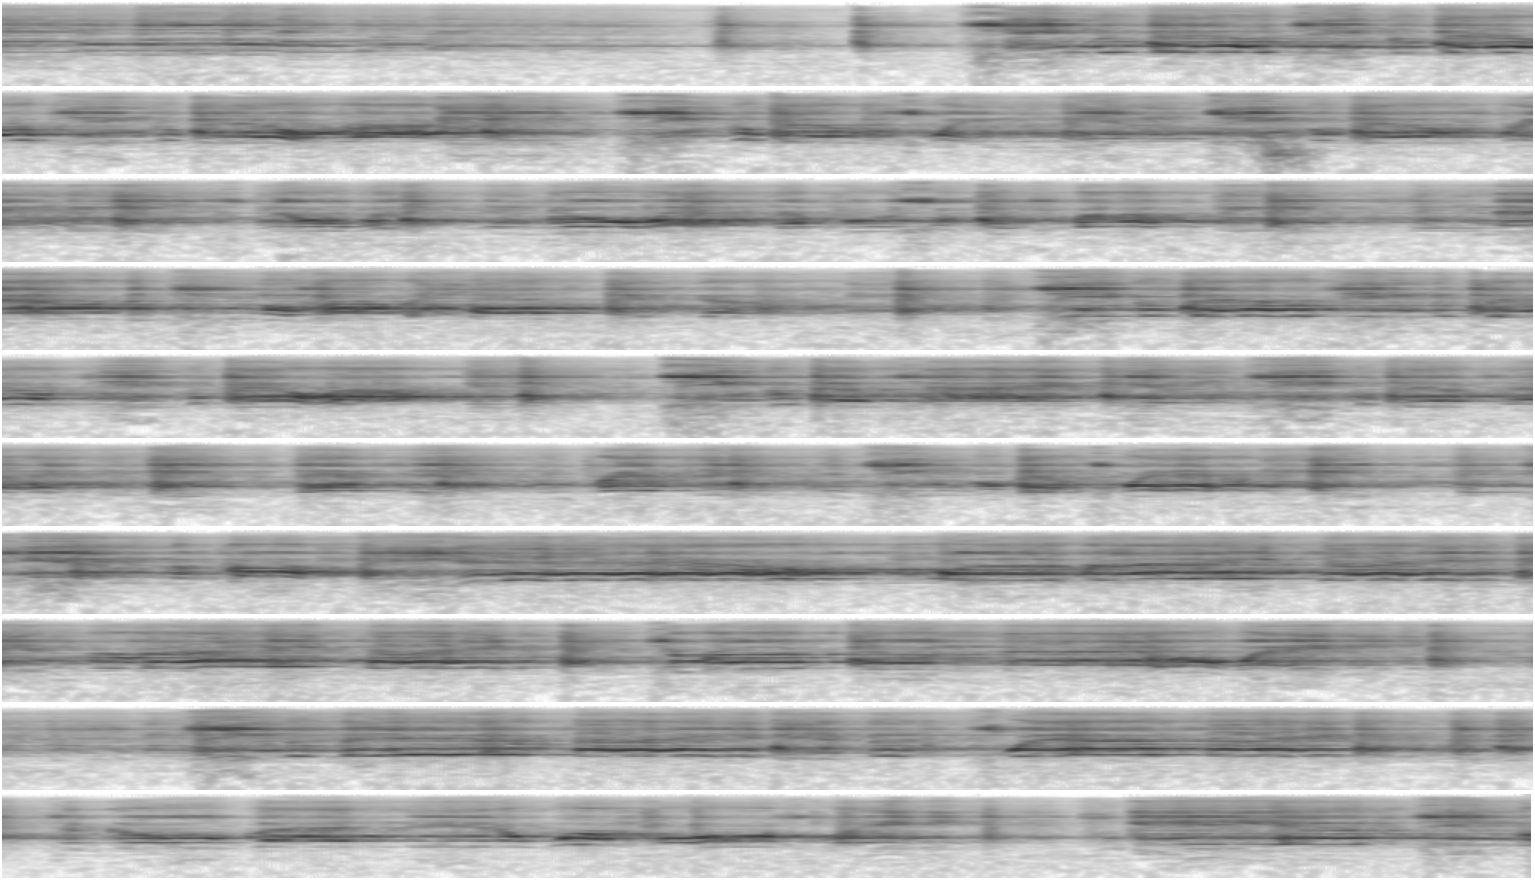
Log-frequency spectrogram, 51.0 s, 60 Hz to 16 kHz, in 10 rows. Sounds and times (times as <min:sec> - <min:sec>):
Music: 0:00.0 - 0:51.0.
